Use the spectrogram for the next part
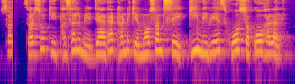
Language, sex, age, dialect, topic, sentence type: Magahi, female, 41-45, Southern, agriculture, question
